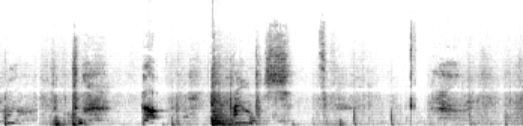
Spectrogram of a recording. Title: The owl and the pussycat(with the hiccups)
